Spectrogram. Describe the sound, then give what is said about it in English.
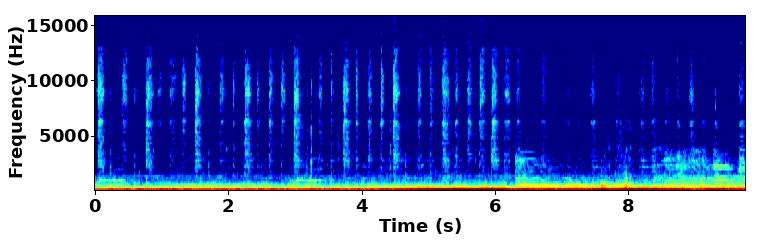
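A car with a Hemi engine rumbles low and steady, its pitch climbing and falling as it revs a few times through the second half, with faint ticking noise layered on top. “Warmed up to the car at all?”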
